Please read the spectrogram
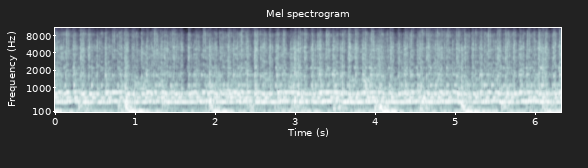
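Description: Gamelan accompaniment for a Jaranan Dor dance: metallophones ring with steady tones over a deep drum beat that falls roughly once a second.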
